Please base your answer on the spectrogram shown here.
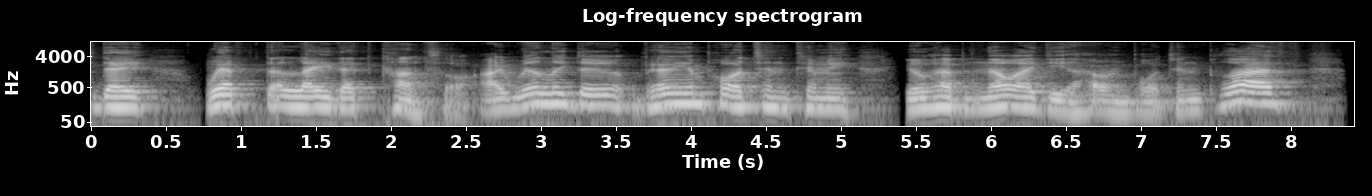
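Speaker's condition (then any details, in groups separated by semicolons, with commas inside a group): Cerebral palsy; affects speech to an extent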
